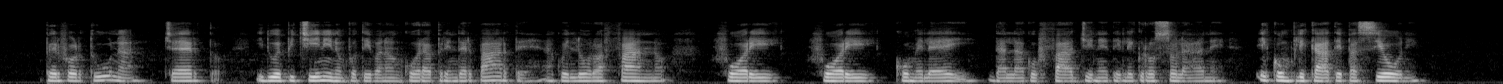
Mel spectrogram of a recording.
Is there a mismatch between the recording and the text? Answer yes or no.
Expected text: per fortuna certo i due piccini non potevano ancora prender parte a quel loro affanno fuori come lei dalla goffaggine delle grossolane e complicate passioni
yes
